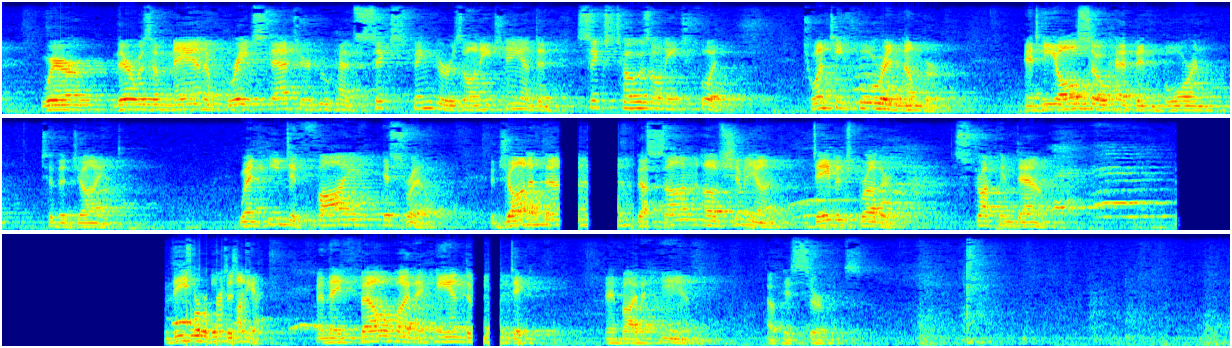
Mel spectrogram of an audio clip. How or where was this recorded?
large echoing room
